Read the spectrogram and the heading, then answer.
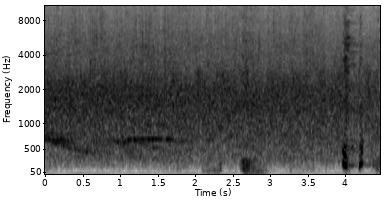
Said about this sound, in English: Come on, somebody clap your hands unto him right now.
